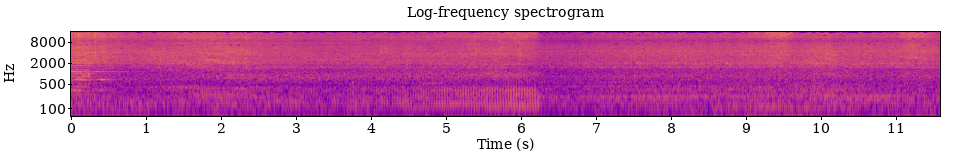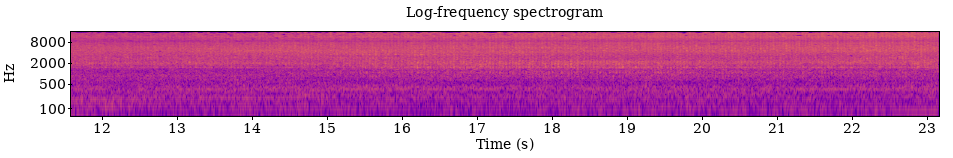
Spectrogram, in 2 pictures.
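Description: Vehicle engines running with passing road traffic. The sound grows louder until it cuts off abruptly about six seconds in, then carries on at a steadier level.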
